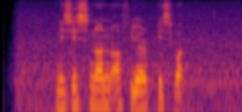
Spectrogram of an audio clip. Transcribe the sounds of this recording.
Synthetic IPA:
d̪isisnɔ̃nɔfjɔɹpiswak̚

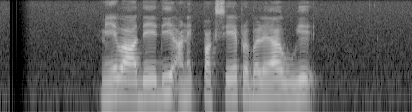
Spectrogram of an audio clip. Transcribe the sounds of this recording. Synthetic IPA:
meːʋaːd̪eːd̪ianek̚pakʃejeprəbələjaːuje

